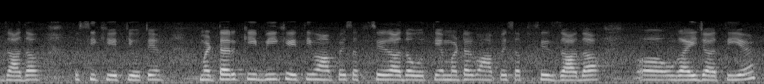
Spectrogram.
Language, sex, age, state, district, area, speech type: Urdu, female, 18-30, Uttar Pradesh, Gautam Buddha Nagar, rural, spontaneous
